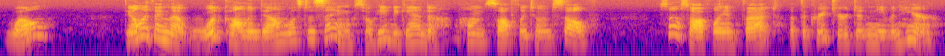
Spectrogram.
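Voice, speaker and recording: A woman reading a children's storybook aloud as an expressive, scripted narration. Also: mid-range voice, normal speed, husky, low-quality recording. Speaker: storybook reader.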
